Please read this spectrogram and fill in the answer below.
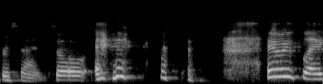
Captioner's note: laughs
